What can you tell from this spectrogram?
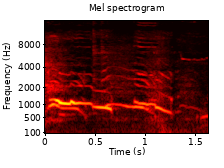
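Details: A young black German Shepherd puppy, one of ten in a litter, gives a short, quavering howl that sinks gradually in pitch, followed by a softer trailing whine.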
